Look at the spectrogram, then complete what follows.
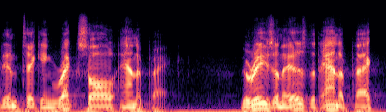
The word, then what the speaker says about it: Anapac: It's spelled A-N-A-P-A-C, Anapac, and you'll find it at every Rexall drugstore.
